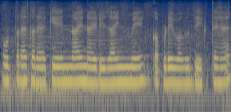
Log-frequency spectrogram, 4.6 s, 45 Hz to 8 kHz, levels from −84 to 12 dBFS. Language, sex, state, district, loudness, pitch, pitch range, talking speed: Hindi, female, Haryana, Jhajjar, -14 LUFS, 180 Hz, 175-190 Hz, 155 wpm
